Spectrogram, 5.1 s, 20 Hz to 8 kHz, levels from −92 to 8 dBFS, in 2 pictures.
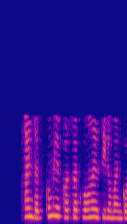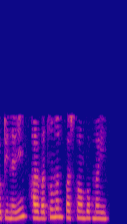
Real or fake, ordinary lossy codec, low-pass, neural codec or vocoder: fake; AAC, 16 kbps; 7.2 kHz; codec, 24 kHz, 1.2 kbps, DualCodec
